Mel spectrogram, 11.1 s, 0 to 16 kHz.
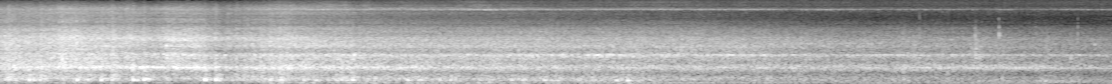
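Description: Seibu 30000 series commuter cars, towed unpowered on a delivery run, passing at speed with a rhythmic clickety-clack of wheels over the rail joints. After about six seconds the clatter thins out and the train noise fades steadily as it runs off into the distance.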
